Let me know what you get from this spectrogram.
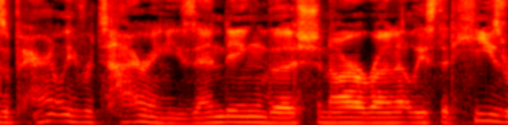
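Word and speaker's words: Shannara: in the original uh shinara Trilogy which apparently on the audio books it's pronounced shanara and I just think like malison just sounds better than the actual way you're supposed to say it shanara just I don't know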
